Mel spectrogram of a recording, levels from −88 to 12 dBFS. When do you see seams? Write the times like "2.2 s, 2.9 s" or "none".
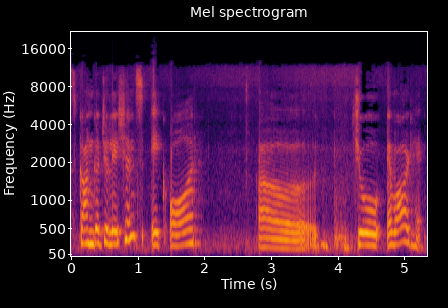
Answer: none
